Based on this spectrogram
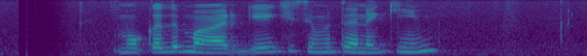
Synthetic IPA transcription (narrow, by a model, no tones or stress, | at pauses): mokɐd̪ɐmaːɾɡeːkisimɐt̪ɐnɐkiːn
